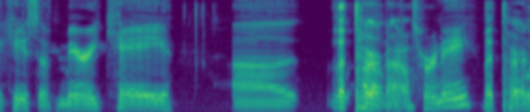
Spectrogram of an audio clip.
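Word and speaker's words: Letourneau: her youth, particularly the case of Mary Kay Laterno. Laterne. Laterno. Laterno. Okay, thanks for the pronunciation.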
